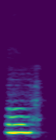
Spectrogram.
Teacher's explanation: तो ये क्या हो रहा है? एक तो आपका ओ होंठ से उत्पन्न हो रहा है, दूसरा आपका कंठ से भी इसकी ध्वनि उत्पन्न हो रही है।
